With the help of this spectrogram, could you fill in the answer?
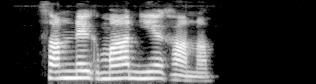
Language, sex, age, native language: Icelandic, female, 20-29, Icelandic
